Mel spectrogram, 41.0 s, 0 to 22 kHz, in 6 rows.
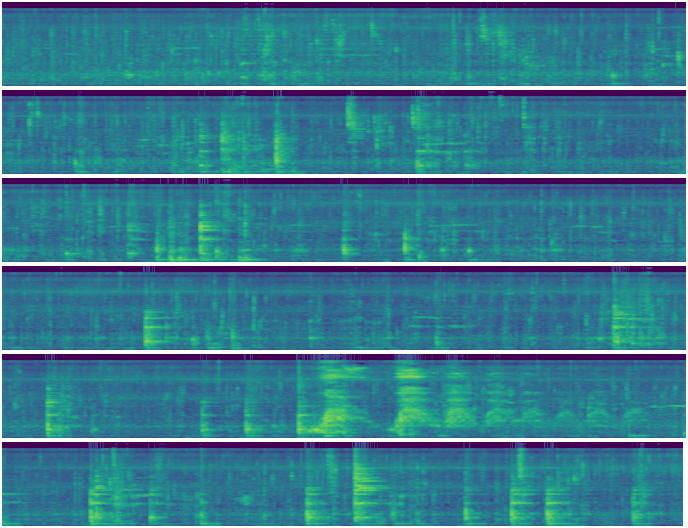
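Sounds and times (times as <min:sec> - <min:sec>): utensil scraping and knocking in pot: 0:37.2 - 0:38.2.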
